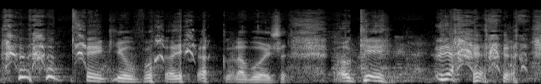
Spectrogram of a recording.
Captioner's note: laughter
